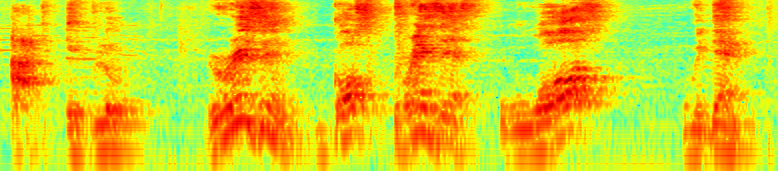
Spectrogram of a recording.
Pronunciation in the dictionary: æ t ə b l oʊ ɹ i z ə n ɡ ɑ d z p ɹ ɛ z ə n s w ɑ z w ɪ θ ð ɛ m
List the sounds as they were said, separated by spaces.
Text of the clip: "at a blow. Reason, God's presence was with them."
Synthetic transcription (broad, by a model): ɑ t ə b l oʊ ɹ i z ə n ɡ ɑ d s p ɹ ɛ z ə n s w ɑ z w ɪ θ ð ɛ m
